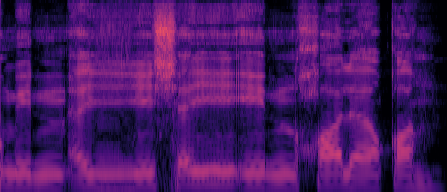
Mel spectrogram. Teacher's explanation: خلقہ میں خا کو بھی پر پڑھنا ہے، قاف کو بھی پر پڑھنا ہے، بڑا قاف ہے۔ آخر میں ہا کی آواز ظاہر ہونی چاہیے۔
